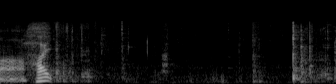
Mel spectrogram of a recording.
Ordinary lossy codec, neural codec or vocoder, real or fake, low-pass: none; none; real; none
